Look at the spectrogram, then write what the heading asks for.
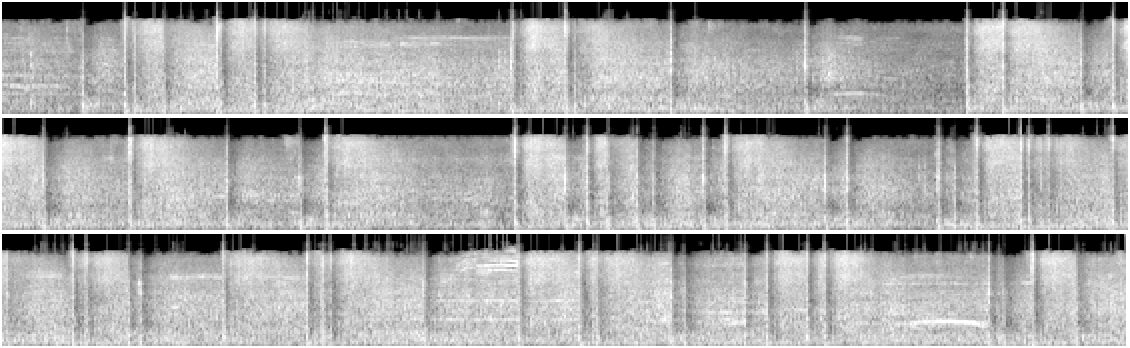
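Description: Aerial fireworks display: a dense, continuous run of shell bursts and crackling. There is a brief lull about five seconds in, then the bangs resume abruptly.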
